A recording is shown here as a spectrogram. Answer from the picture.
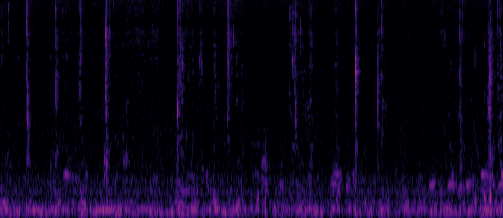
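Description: Faint chewing of a mouthful of hamburger: soft, irregular wet mouth clicks and smacks.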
